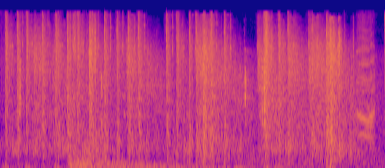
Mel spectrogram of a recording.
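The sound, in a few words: anti-tank rifle gunfire in the video game Foxhole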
